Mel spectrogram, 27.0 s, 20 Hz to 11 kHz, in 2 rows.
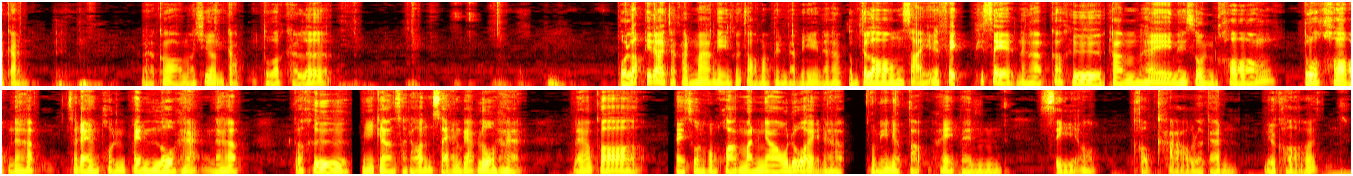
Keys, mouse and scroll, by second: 0.9 middle click, 4.5 ctrl+shift+click, 22.3 click, 26.8 click.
